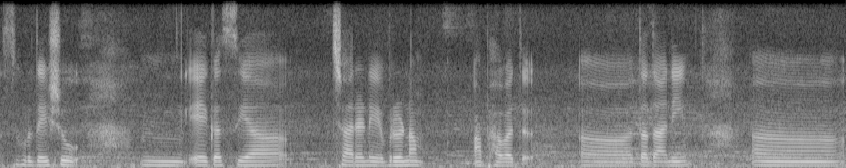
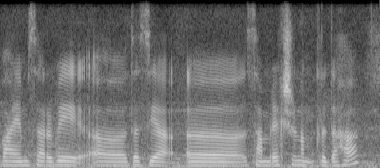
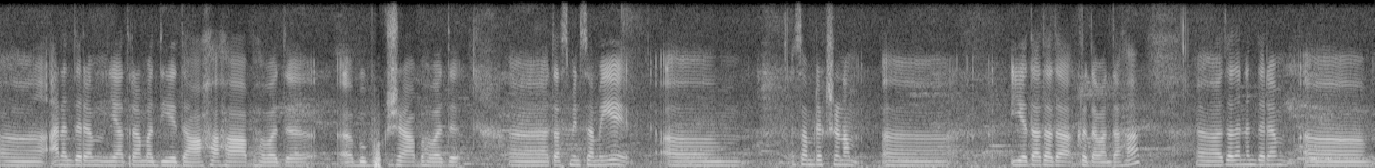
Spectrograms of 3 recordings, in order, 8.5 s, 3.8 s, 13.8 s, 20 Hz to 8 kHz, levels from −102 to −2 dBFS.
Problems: none marked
